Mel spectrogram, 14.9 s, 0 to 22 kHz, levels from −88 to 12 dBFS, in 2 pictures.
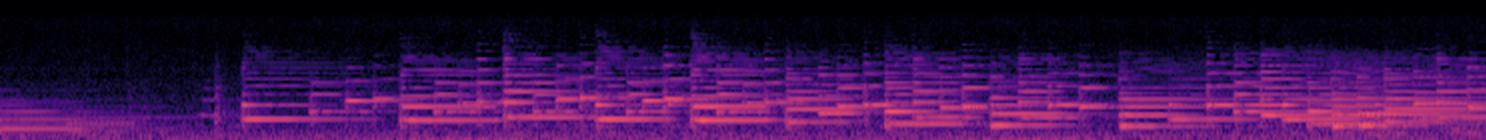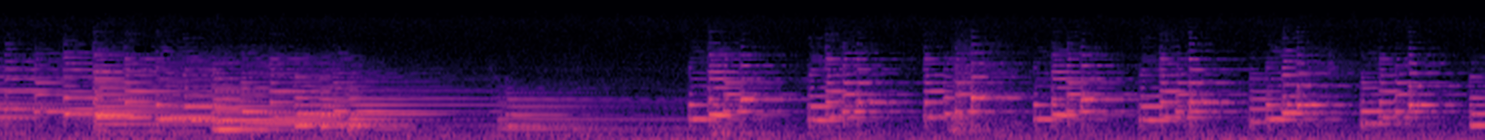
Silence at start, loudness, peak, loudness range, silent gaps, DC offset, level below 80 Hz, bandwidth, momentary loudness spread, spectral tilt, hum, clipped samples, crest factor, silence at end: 0 s; -35 LUFS; -18 dBFS; 4 LU; none; under 0.1%; -56 dBFS; 16 kHz; 13 LU; -5.5 dB/octave; none; under 0.1%; 18 dB; 0 s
